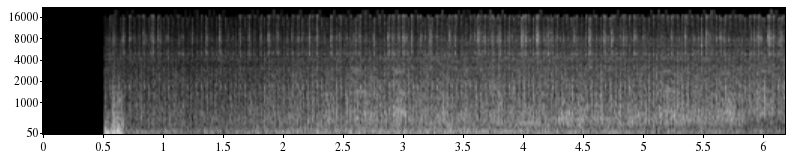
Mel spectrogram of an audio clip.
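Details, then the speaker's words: Toyota Vigo/Fortuner common-rail diesel idling with a fast, uneven chatter from the driver-side front of the engine near the air box. The alternator freewheel pulley is worn, typically after about 100,000 km. "ถ้าเสียงดังมาจากหน้าเครื่องฝั่งคนขับแถวๆกองอากาศครับตัวนี้ฐ่านเบื้องต้นเลยครับลูกลอกไดชาร์จตัวนี้ครับ"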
